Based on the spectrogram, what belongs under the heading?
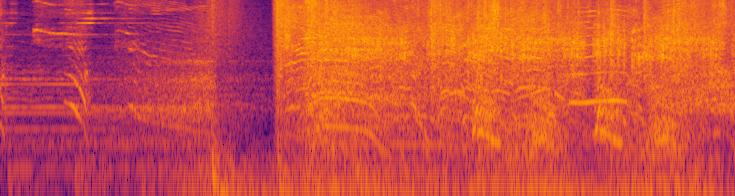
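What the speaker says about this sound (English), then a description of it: "we need to rescue ourselves from these wild dogs because they're trying to kill us" Wild dogs snarl and yelp in a film scene, a dense chaotic tangle of growls and whimpers over a loud crash and rumbling background, close and continuous.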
